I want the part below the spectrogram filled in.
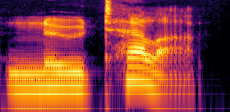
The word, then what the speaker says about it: Nutella: Our Nutella team wanted to share how we pronounce the iconic spread's name, and we emphasise the new in Nutella.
